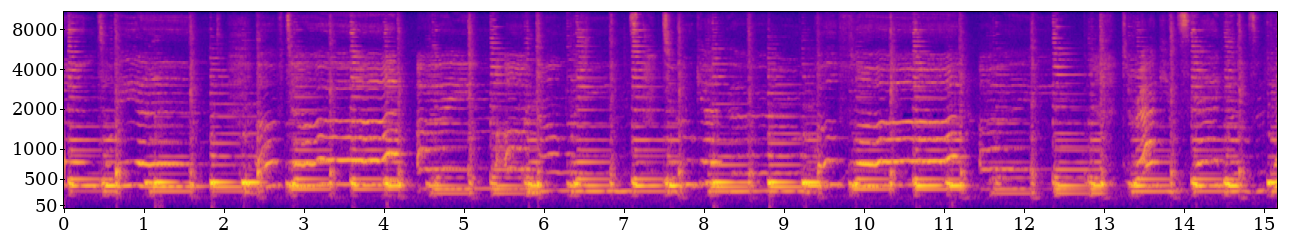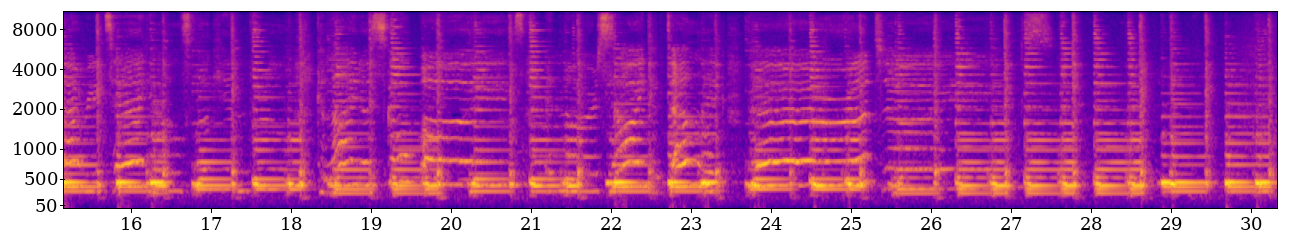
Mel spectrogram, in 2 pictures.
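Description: Ukulele strummed in steady rhythmic chords, with a woman singing over it.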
